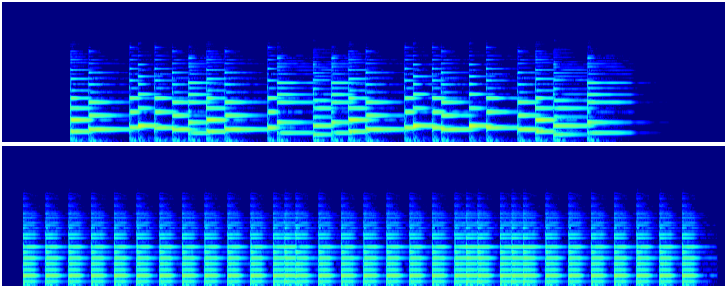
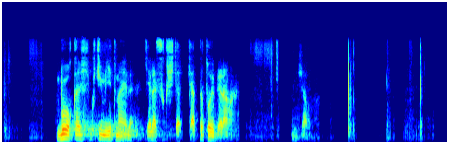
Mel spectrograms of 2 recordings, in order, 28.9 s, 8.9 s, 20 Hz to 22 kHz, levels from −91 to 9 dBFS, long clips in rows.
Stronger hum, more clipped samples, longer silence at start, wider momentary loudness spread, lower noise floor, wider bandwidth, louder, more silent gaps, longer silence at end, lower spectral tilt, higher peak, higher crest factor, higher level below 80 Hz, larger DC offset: neither; neither; first, 1.35 s vs 1.1 s; second, 7 LU vs 22 LU; first, under -90 dBFS vs -75 dBFS; second, 7 kHz vs 8 kHz; second, -40 LUFS vs -26 LUFS; first, 13.87-14.88 s vs 5.58-5.62 s, 5.69-5.75 s, 6.78-6.82 s, 7.14-7.18 s, 7.45-7.50 s, 7.89-7.96 s; second, 0.25 s vs 0.5 s; first, -7 dB/octave vs -5 dB/octave; second, -24 dBFS vs -6 dBFS; second, 16 dB vs 24 dB; first, -62 dBFS vs -72 dBFS; neither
